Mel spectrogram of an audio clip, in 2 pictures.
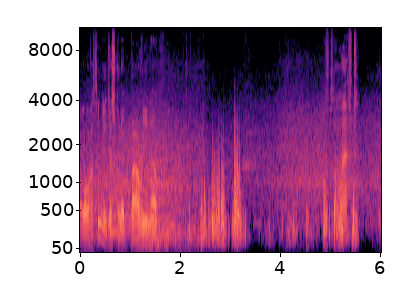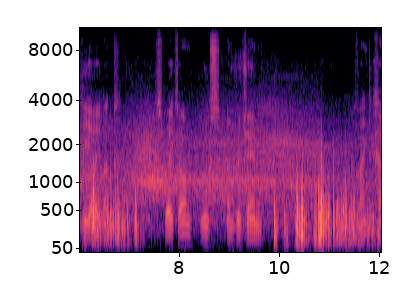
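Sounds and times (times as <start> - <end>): person speaking: 0.0 - 1.8
light wind: 0.0 - 12.0.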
